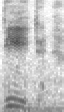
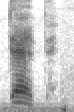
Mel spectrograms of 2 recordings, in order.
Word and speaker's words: dead: Okay, you had pronounced Okay. it deed with a long e sound. The word is dead.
